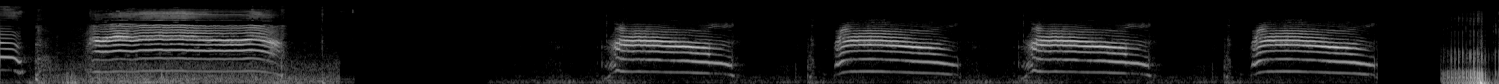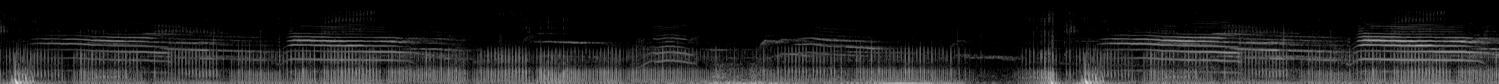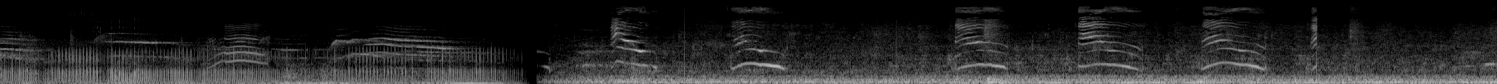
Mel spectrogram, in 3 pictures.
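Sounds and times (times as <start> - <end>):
kittens meowing: 15.2 - 25.3, 25.9 - 34.8, 35.4 - 36.7, 39.5 - 40.2, 40.8 - 42.7.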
